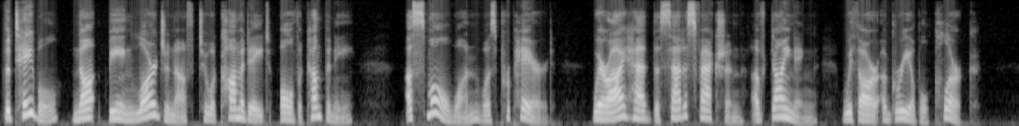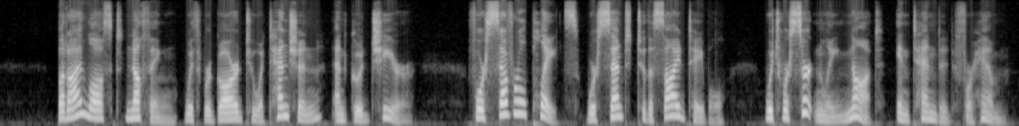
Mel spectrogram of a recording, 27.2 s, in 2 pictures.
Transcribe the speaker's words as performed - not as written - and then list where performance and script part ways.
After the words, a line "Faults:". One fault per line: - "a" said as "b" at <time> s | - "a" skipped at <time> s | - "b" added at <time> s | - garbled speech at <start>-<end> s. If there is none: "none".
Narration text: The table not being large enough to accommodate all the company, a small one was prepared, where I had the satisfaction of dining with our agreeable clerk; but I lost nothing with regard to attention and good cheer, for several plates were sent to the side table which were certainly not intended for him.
The table not being large enough to accommodate all the company, a small one was prepared, where I had the satisfaction of dining with our agreeable clerk; but I lost nothing with regard to attention and good cheer, for several plates were sent to the side table which were certainly not intended for him.
Faults:
none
